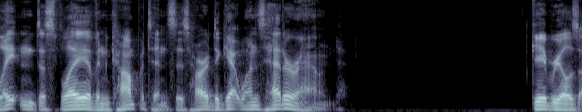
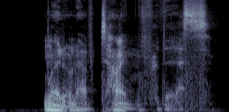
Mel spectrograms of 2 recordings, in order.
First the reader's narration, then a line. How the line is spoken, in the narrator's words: Gabriel growls under his breath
